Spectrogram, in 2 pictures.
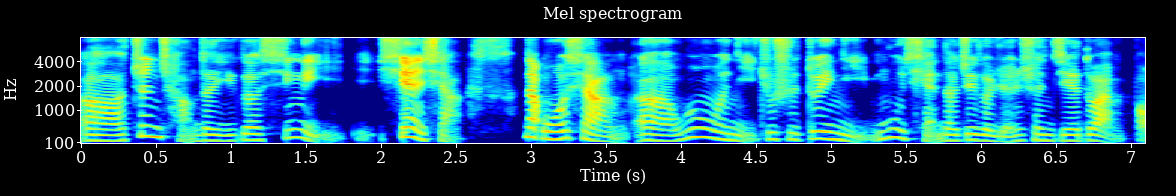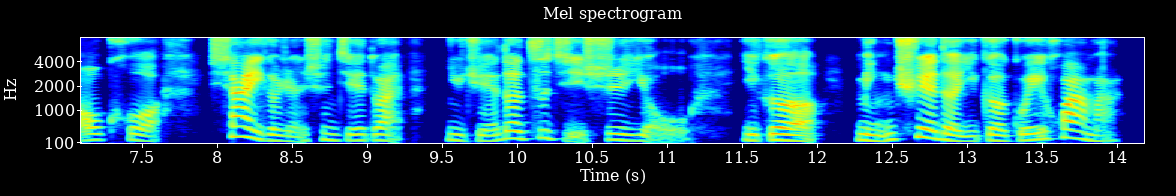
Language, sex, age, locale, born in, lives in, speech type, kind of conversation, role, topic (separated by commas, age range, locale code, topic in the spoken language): Chinese, female, 35-39, zh-CN, China, United States, conversation, advice, advisor, 我怎样才能减少因与他人比较而产生的社交攀比压力？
